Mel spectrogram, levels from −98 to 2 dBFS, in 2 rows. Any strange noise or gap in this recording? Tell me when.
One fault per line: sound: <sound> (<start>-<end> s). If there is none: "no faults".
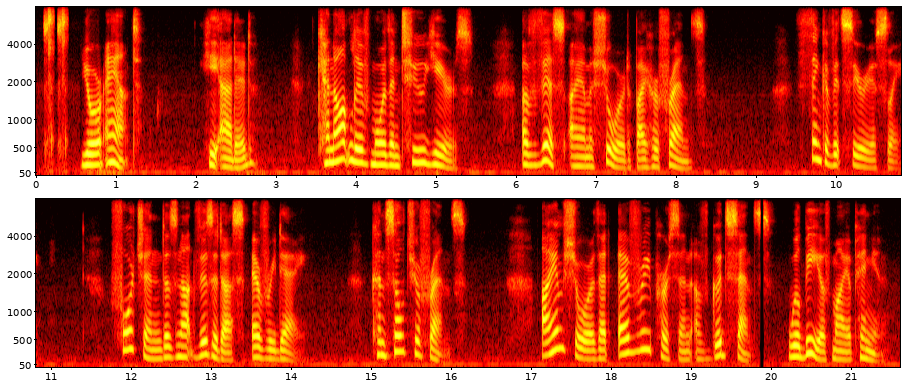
sound: laugh (0.1-0.4 s)
sound: dropout (19.9-19.9 s)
